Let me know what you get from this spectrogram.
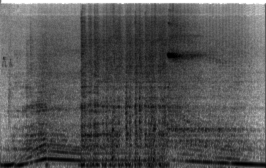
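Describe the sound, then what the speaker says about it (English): Hyundai Genesis Coupe held at its two-step rev limiter, engine droning steadily close by with revs rising and bouncing, crackle and pops running through; no voices. "hold down the accelerator all the way, it'll hit the rev limiter and it'll start backfiring"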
